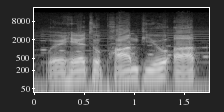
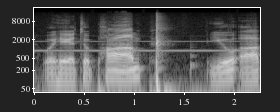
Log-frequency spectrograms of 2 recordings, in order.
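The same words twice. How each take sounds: First: It runs on with no pause before "you". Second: There is a pause just before "you". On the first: The speaker calls it wrong. "I didn't quite intone that correctly" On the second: The speaker calls it right. "there's supposed to be a pause before the U"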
